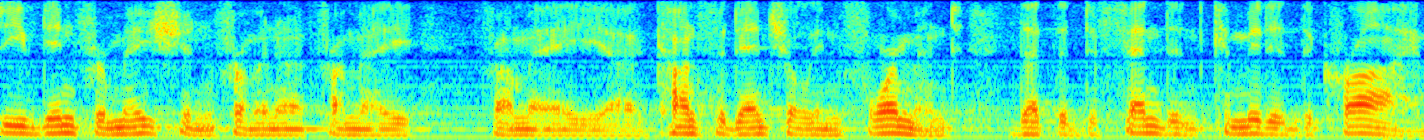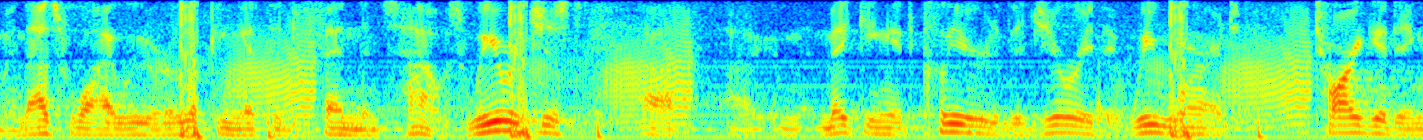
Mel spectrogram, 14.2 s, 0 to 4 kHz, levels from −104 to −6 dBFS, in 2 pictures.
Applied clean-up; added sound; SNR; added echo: none; Fart + Fart; 8 dB; none.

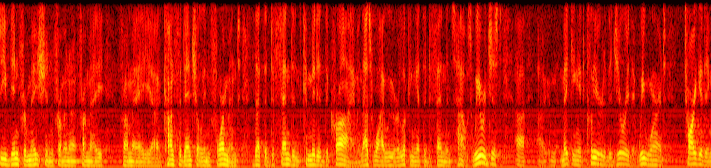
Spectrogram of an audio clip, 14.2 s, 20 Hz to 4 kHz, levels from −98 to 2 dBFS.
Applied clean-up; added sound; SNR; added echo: none; none; none; none.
